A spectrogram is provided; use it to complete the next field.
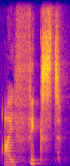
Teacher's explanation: ce verbe fixe finit par le son se et donc on va dire I fixed, le son te à la fin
